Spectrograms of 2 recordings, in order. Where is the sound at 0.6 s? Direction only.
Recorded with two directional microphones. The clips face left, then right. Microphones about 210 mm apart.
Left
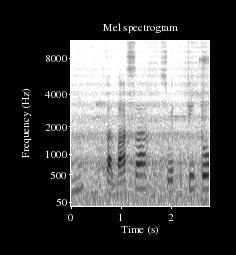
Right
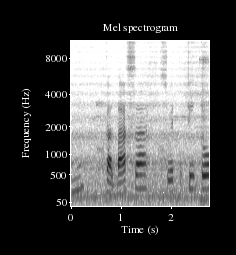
15° right (ahead or behind).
